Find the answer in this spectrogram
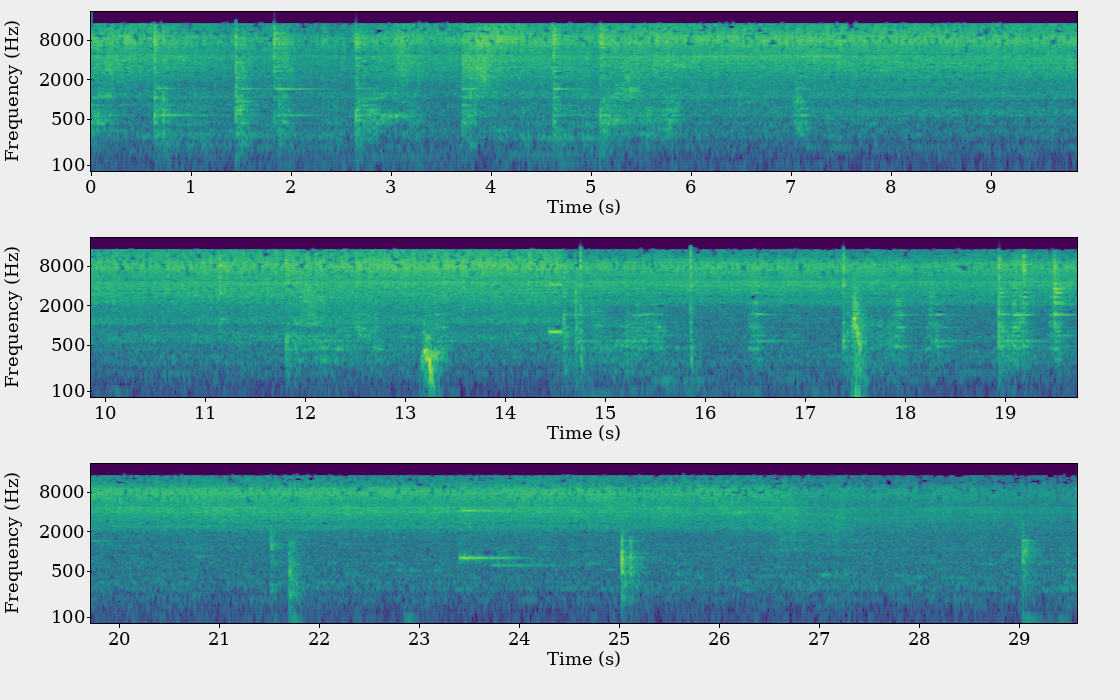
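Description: Tomato chunks sizzling in hot oil in an aluminium wok, with a metal spatula scraping and clicking against the pan every so often. The sizzle dies down near the end.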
